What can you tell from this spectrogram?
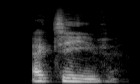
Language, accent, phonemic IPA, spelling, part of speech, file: French, Canada, /ak.tiv/, active, adjective / verb, LL-Q150 (fra)-active.wav
- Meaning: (adjective) feminine singular of actif; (verb) inflection of activer: 1. first/third-person singular present indicative/subjunctive 2. second-person singular imperative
